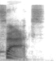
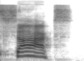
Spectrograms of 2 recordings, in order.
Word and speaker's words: Sox: and socks, because of the way it's spelled, is not an S. It Right. sounds like it's an S, but Okay, it's not so SOCKS. right. It's SOX.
